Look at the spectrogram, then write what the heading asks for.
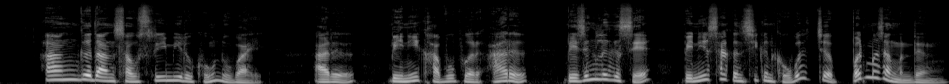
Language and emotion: Bodo, happy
